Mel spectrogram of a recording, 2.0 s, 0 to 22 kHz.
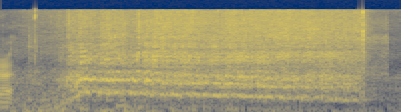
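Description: E-bike's rear disc brake stopping the bike from about 30 km/h. It gives a squeal of several tones, sliding down in pitch as the bike slows, over a scrubbing hiss. The squeal lasts about a second and a half and cuts off suddenly near the end.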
